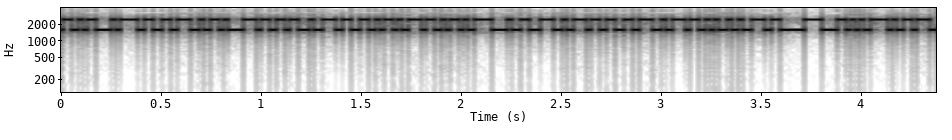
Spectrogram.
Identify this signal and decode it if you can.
RTTY, about 45.45 baud. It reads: BEING LAID DOWN IN FAVOR
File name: fsk850 / battleships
